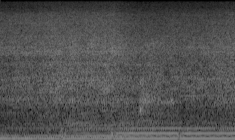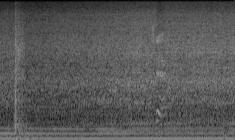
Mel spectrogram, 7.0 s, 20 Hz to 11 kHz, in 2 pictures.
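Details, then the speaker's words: High-mileage 1992 Honda Accord CB9 wagon, fully reassembled and now running on all four cylinders, coolant topped up, heat cycle before an oil drain; smooth, even low idle with a steady hum, no misses or ticks. Normal idle. "I gotta give it a heat cycle so just listen to that baby purr now lights are on or anything"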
